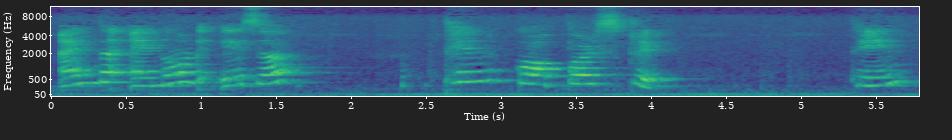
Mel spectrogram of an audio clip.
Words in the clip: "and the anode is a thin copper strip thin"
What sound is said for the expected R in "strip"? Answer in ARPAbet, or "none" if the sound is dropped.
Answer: R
